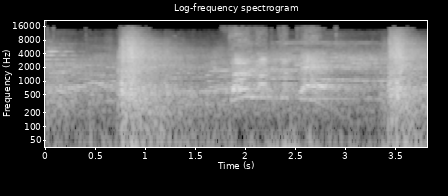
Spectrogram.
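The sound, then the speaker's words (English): Heavy thuds of bodies slamming onto the ring at a pro wrestling event in Minnesota, a few sharp impacts spaced apart over crowd noise, with a voice shouting. “Here in Minnesota, pro wrestling sounds like this.”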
